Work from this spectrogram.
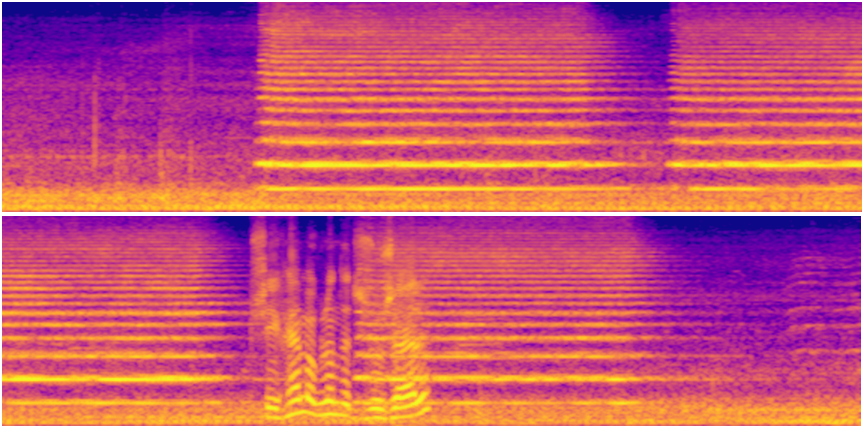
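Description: A train sounds its loud, sustained horn in long blasts as it passes close by, with a voice speaking briefly over the noise partway through.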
